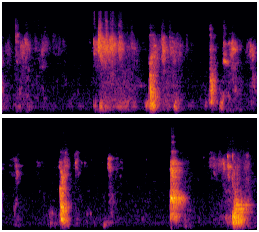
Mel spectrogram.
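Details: Seven-week-old Cavalier King Charles Spaniel puppies, eight together in a pen, wrestling and playing; scattered short yips and barks come at irregular intervals, some high and squeaky, others lower and fuller, with quiet gaps between.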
